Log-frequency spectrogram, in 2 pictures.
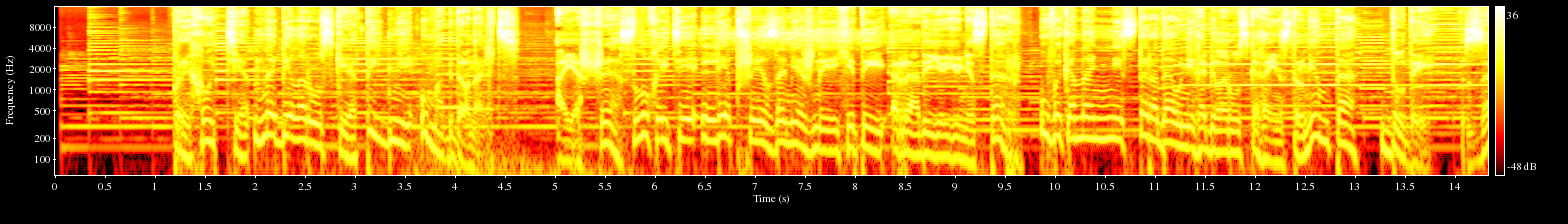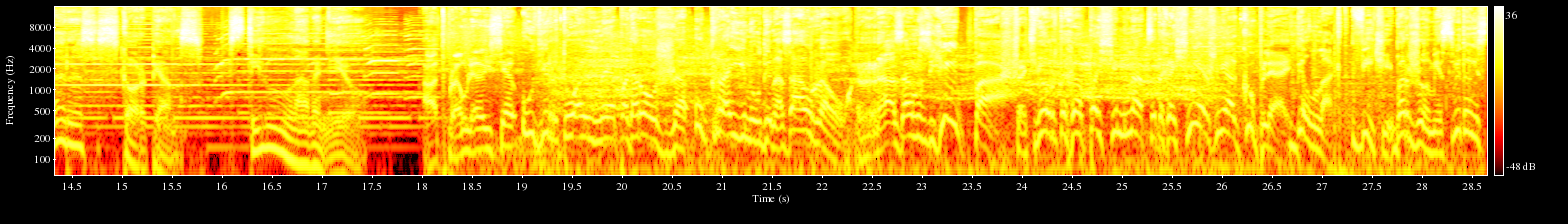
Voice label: Belarusian male

